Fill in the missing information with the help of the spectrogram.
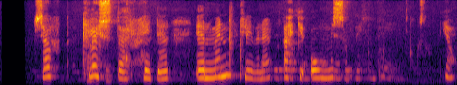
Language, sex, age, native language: Icelandic, female, 11, Icelandic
